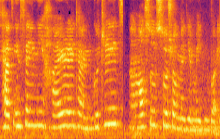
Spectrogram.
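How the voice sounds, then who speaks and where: Over noticeable background noise and audible room echo, a woman talks at a moderate pace in a high voice with ordinary pitch variation. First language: not English. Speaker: book vlogger. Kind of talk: casual chat.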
